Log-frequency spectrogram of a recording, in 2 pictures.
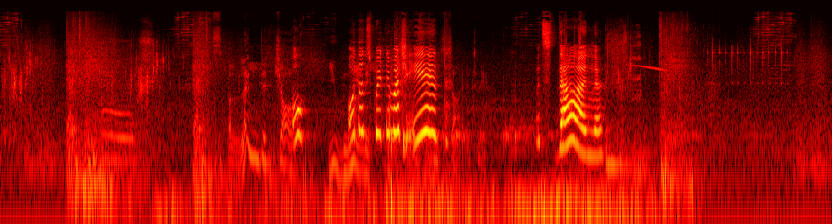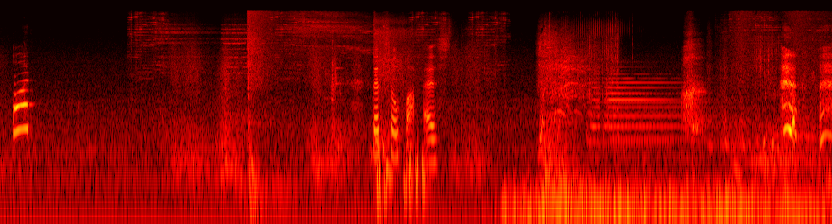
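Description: Video game sound effects blast and chime.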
